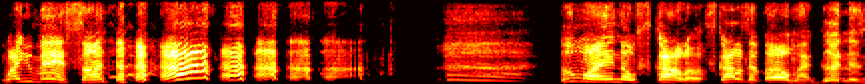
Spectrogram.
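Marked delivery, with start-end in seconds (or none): 1.1-3.6 high loud burst of real laughter; big laugh. Real, not acted. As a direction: cackle at the angry viewer. Laughing at angry commenter.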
